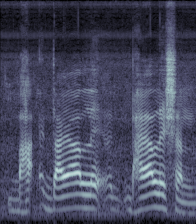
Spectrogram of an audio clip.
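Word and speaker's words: violation: So second rules IO এর উচ্চারণ সাধারণত আই এর মতো হবে। সো সেকেন্ড রুলস IO এর উচ্চারণ সাধারণত কী হবে? আই এর মতো হবে। যেমন হচ্ছে ভায়োলেশন, ভায়োলেশন, ভায়োলেশন হচ্ছে ভঙ্গ,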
